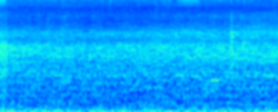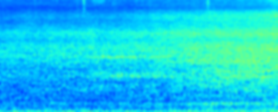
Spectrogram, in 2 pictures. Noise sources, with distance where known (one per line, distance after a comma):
engine of unclear size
